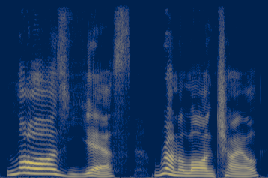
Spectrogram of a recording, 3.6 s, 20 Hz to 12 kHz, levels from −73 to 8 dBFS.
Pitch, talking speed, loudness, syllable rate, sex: 220 Hz, 85 wpm, -15 LUFS, 2.0 syllables/s, female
